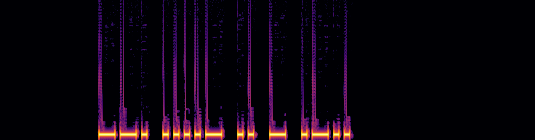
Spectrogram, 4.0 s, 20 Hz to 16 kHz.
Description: Morse code, heard as a keyed tone, about 30 wpm, 700 Hz. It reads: G4ITL
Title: DXCC-100 Call Signs - 5 Characters - 30wpm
